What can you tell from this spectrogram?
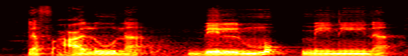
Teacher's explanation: یہاں حمزہ کو جھٹکے سے ادا کرنا ہے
